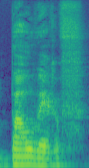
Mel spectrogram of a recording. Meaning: a building site
- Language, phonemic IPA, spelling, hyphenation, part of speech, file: Dutch, /ˈbɑu̯.ʋɛrf/, bouwwerf, bouw‧werf, noun, Nl-bouwwerf.ogg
